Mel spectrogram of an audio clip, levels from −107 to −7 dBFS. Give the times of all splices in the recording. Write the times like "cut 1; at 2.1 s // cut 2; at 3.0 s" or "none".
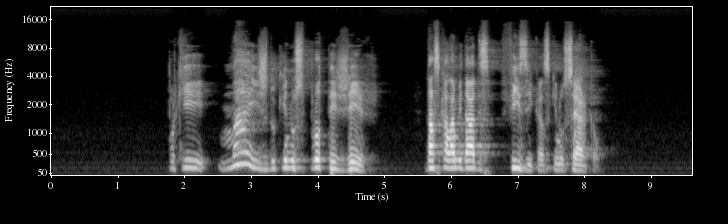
none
